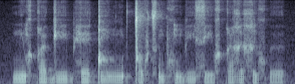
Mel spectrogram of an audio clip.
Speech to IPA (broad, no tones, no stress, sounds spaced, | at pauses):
n ẽ xʷ q əː ɡ eː b h ɛ ǃ eː n ŋʷ ə̃ ʔ ǀ ɒ xʷ t͡sʼ ə̃ b xʷ ə̃ b eː s eː xʷ q e ʁ i χ i xʷ ʔ əː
